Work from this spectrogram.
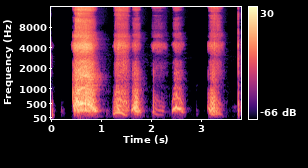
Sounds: Sniff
